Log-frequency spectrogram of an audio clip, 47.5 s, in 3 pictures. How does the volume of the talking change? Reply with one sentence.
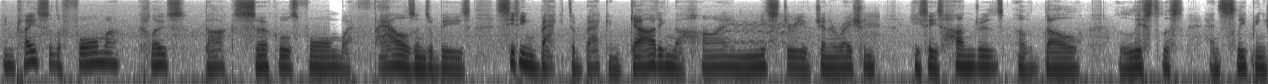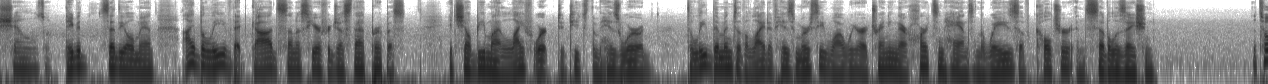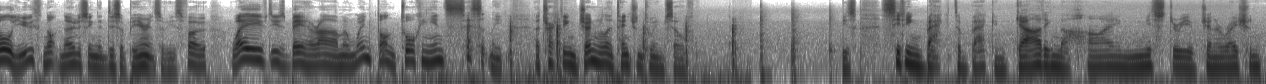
The volume of the talking stays about the same.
